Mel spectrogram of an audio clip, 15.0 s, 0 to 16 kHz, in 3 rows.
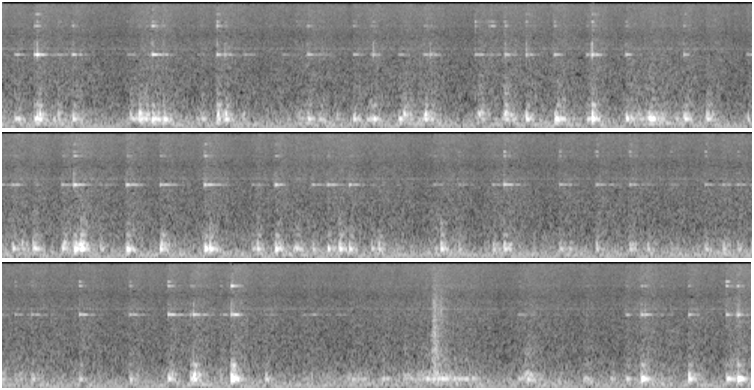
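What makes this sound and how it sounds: A small empty clear glass jelly cup with a printed label, resting on a wooden table, is tapped with fingertips and nails on its sides and near the rim. Many quiet, irregular taps give soft clinks centered around 285 Hz that die away almost at once. A faint, steady high tone runs underneath.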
